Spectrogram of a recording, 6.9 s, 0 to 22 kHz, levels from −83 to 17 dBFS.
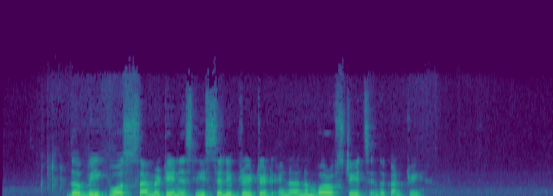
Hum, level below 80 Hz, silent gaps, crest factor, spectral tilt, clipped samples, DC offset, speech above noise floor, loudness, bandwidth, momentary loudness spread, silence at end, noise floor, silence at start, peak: none; -58 dBFS; none; 16 dB; -5.5 dB/octave; under 0.1%; under 0.1%; 37 dB; -18 LUFS; 14 kHz; 10 LU; 1.65 s; -55 dBFS; 0.65 s; -2 dBFS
